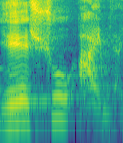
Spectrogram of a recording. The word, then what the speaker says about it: 예슈아: 근데이 예수의 히브리적 발음은요. 예슈아입니다. 예슈아.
